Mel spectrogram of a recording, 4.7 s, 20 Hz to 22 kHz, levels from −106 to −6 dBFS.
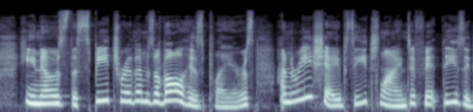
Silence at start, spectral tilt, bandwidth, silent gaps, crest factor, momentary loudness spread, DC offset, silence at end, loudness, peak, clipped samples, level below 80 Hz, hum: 0 s; -5 dB/octave; 15.5 kHz; none; 18 dB; 10 LU; under 0.1%; 0 s; -20 LUFS; -2 dBFS; under 0.1%; -66 dBFS; none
